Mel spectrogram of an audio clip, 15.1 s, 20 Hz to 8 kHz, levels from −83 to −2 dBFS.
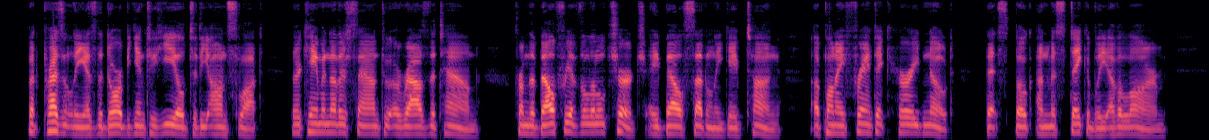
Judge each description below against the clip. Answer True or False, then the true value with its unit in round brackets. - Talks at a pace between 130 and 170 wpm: True (165 wpm)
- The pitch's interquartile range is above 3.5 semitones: False (2.9 semitones)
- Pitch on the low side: True (115 Hz)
